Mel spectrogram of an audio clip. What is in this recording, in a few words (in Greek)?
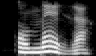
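"omega", Greek; ωμέγα literally= o great; [o'meγa]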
